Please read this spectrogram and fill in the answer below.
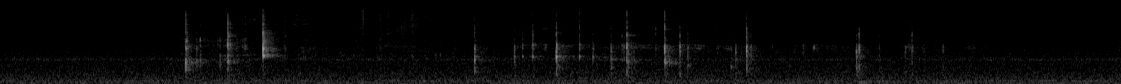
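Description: Large plastic Mega Bloks First Builders blocks being handled and pressed onto a block-built model: a scatter of sharp plastic clicks and clacks, three close together about two seconds in, then a quick run of them in the middle and one more later.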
